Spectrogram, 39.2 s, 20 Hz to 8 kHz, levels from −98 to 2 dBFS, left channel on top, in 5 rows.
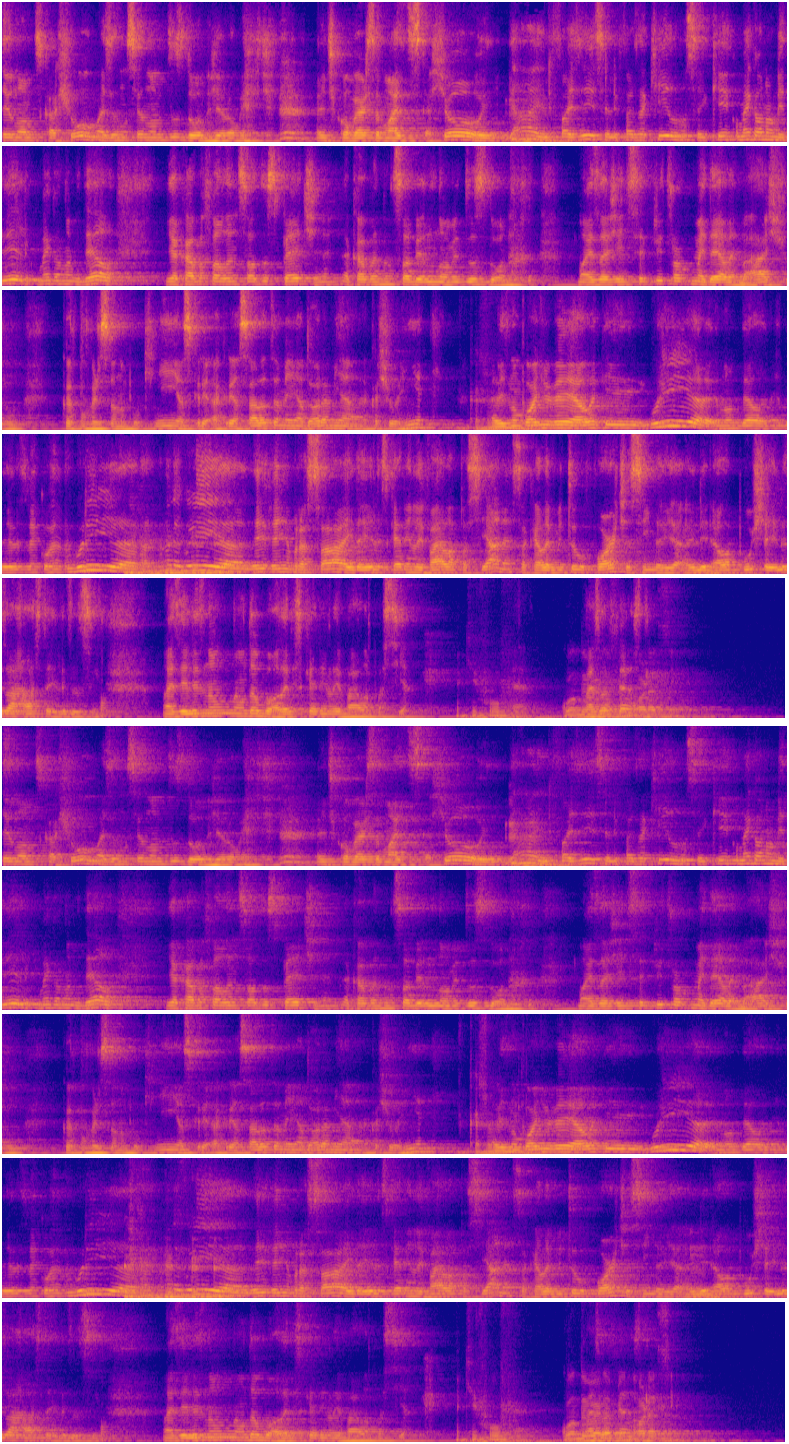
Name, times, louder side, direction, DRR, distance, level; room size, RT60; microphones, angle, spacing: voice 1, 0.0-20.1 20.6-35.5 36.5-36.6 37.2-37.8, left 3 dB, 85° left, 0.7 m, -25 dB
voice 2, 5.0-5.4 20.4-20.9 24.8-25.7 30.4-30.6 35.6-38.1, right 1 dB, 45° right, 1.6 m, -30 dB
19.0 x 7.9 x 8.4 m
head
